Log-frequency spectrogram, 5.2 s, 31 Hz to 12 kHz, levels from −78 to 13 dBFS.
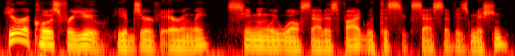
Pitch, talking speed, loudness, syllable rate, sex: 90 Hz, 200 wpm, -19 LUFS, 5.9 syllables/s, male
